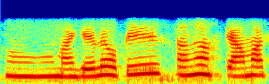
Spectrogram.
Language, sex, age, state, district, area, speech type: Goan Konkani, female, 30-45, Goa, Quepem, rural, conversation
